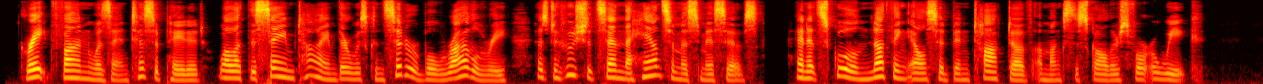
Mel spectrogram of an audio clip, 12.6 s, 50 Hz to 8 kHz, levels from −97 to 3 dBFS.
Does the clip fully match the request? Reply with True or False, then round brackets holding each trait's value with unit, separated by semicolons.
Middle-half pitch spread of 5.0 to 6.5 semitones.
True (5.3 semitones)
